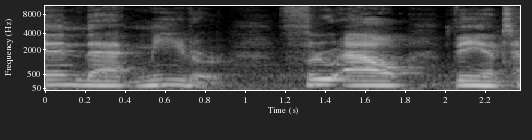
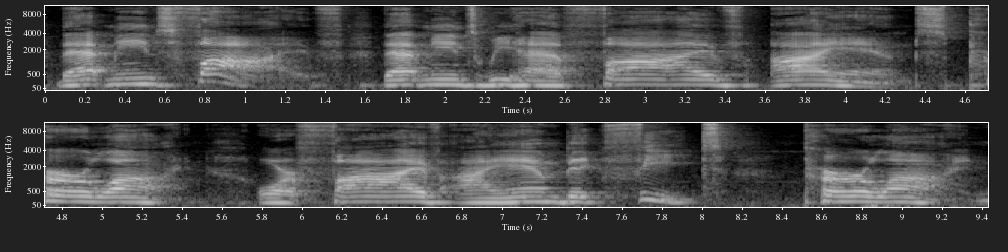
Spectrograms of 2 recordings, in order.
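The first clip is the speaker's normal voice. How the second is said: slow teaching emphasis; much slower than usual. Shown as a demonstration. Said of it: "teacher spells out the rule slowly".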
